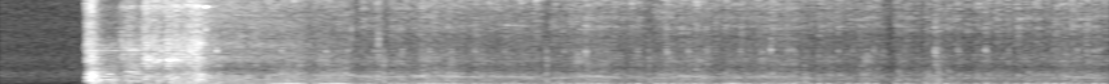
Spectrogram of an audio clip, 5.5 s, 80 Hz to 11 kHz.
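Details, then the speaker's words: 1987 Reliant Rialto barn find, first start on choke with fuel in tank: engine catches suddenly then runs a rough, uneven idle and dies; fires but doesn't settle. "That's slightly unbelievable. I mean, it just died, but that's fantastic. It just fired to life."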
